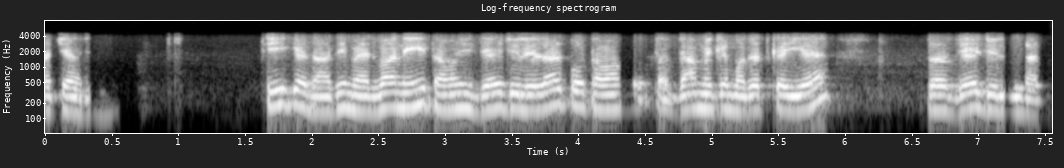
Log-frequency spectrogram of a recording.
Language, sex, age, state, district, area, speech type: Sindhi, male, 45-60, Maharashtra, Mumbai Suburban, urban, conversation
